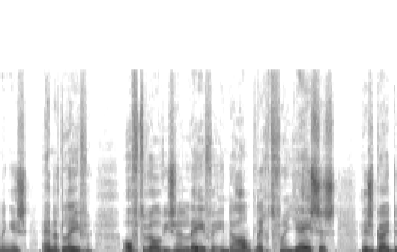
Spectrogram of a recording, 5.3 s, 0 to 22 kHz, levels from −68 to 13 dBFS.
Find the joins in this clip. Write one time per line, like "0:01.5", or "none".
none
